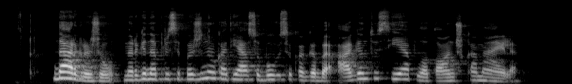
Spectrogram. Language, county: Lithuanian, Vilnius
